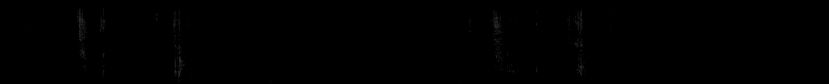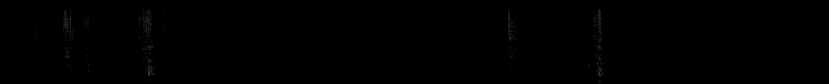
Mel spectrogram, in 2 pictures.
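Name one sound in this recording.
A foil wrapper crinkles and tears in bursts close by.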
